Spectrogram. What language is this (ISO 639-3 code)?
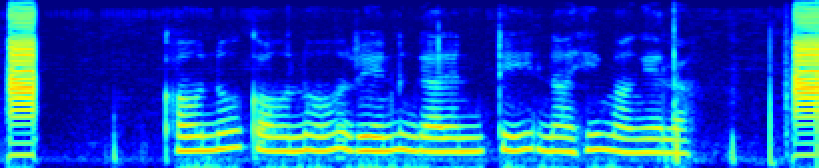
bho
